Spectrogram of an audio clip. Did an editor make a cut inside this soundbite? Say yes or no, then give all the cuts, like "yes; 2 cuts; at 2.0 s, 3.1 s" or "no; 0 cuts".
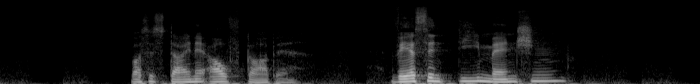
no; 0 cuts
